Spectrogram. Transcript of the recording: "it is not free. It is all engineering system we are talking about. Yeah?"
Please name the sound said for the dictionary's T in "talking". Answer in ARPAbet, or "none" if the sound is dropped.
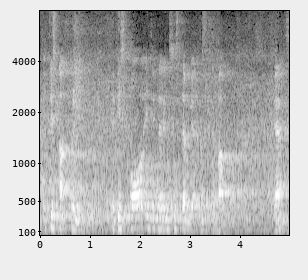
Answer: S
